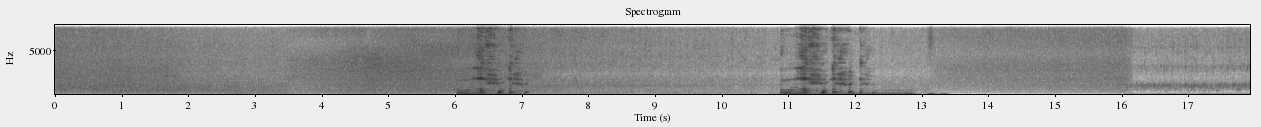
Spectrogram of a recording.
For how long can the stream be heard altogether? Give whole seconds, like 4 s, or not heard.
18 s.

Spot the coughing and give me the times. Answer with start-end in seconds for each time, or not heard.
6.0-7.1, 10.8-12.9.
